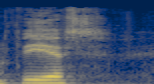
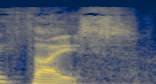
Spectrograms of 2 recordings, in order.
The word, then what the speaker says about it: Theis: I'm going to keep calling him Theus. Is that okay? – Theis.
